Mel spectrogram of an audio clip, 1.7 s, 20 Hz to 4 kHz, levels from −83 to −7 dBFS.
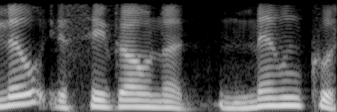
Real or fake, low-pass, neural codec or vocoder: fake; 3.6 kHz; codec, 16 kHz, 1 kbps, FunCodec, trained on LibriTTS, 50 frames a second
